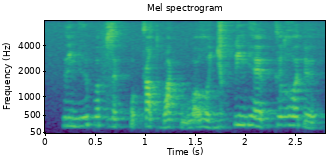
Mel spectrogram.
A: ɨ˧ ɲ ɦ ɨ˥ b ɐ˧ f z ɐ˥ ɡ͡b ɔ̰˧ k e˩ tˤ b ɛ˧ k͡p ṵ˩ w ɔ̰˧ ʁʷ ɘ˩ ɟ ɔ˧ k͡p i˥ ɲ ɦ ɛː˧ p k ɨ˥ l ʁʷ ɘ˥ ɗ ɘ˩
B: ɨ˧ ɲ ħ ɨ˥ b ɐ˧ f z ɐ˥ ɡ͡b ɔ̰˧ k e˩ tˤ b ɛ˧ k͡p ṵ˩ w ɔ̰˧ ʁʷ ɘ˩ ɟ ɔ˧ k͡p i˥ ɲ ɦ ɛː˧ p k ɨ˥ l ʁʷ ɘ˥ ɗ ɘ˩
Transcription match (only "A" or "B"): A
